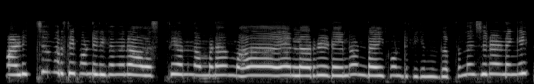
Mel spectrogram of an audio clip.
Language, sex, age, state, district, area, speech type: Malayalam, female, 45-60, Kerala, Kozhikode, urban, spontaneous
